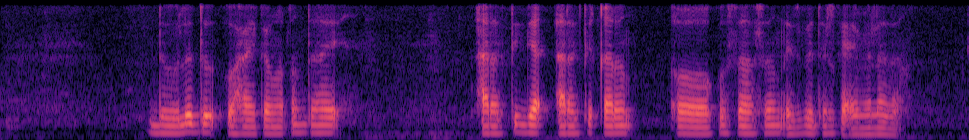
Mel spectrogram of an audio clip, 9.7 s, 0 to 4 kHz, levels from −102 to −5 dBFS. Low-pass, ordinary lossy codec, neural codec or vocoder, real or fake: 3.6 kHz; none; none; real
